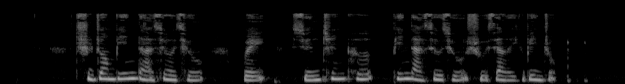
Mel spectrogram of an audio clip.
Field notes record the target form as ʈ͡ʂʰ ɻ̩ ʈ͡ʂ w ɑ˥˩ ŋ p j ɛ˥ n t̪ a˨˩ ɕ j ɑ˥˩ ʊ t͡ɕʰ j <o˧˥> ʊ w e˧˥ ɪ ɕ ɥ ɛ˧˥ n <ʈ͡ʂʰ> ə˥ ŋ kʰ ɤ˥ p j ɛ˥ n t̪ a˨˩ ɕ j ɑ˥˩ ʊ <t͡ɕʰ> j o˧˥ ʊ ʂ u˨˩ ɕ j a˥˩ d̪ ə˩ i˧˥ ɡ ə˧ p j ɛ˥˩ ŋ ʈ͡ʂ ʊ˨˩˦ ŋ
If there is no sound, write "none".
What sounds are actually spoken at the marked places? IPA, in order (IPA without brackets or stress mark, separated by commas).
o˧˥, ʈ͡ʂʰ, t͡ɕʰ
